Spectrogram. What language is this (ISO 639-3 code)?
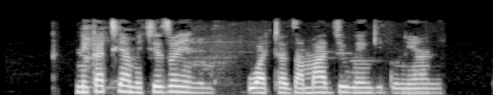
swa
